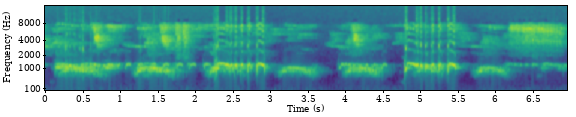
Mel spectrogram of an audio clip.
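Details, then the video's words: Local Indonesian zebra doves singing vigorously, a recording meant as a lure to prompt other doves to sing. Several rolling, trilled coos overlap, with bursts of sharp rapid clicking ticks between phrases. "suara burung perkutut lokal gacor COCOK untuk pancingan perkutut agar bunyi"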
